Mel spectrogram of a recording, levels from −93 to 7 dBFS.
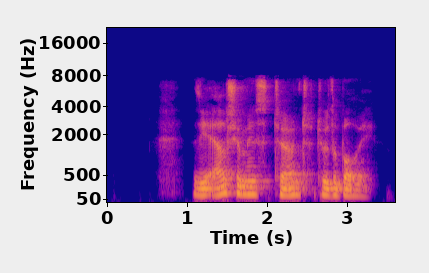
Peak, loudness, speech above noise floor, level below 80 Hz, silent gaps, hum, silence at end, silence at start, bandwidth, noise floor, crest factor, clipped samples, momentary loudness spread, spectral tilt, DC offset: -6 dBFS; -22 LUFS; 28 dB; -60 dBFS; none; none; 0.35 s; 0.7 s; 8.2 kHz; -50 dBFS; 18 dB; under 0.1%; 8 LU; -5 dB/octave; under 0.1%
